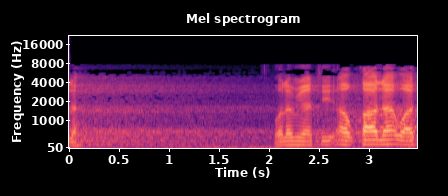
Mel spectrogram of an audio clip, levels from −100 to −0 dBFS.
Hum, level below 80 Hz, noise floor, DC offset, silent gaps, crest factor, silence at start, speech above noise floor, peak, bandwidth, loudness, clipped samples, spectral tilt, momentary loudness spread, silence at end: none; -48 dBFS; -42 dBFS; under 0.1%; none; 22 dB; 0 s; 23 dB; -2 dBFS; 8 kHz; -19 LUFS; under 0.1%; -4 dB/octave; 25 LU; 0 s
